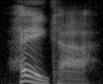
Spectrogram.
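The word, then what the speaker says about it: Haigha: name's his name is haa he pronounced it so as to rhyme with mayor I love my love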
